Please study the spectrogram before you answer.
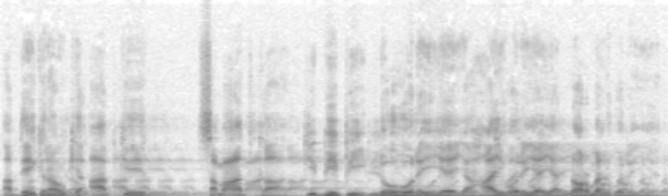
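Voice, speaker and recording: A man giving a religious sermon at a public gathering, swinging from loud chanted lines to quick conversational asides and mimicked voices. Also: medium pitch. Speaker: religious speaker. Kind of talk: Urdu religious sermon to a crowd. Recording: crowd noise behind. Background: crowd.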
